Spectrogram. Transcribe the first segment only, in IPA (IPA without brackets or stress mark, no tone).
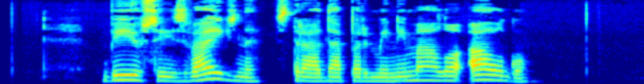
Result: b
